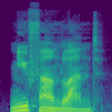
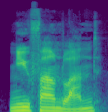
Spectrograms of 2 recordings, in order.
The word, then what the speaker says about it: Newfoundland: have you been to or said the word newfoundland and if so i'd bet 10 000 subscribers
